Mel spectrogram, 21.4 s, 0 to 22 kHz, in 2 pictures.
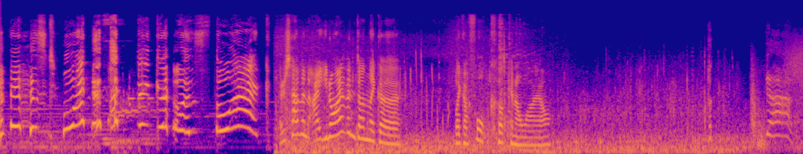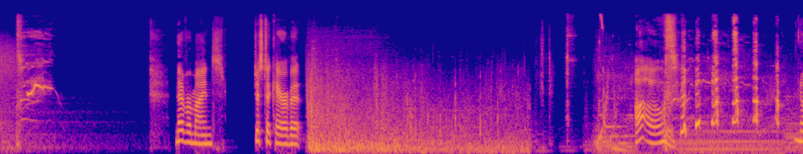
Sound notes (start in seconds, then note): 0.0 laughter; 10.8 wheeze; 19.5 laughter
